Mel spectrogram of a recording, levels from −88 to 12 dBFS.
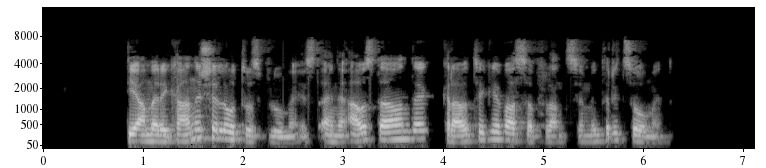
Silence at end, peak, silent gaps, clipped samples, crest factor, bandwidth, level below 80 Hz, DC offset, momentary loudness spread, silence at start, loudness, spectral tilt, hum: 0.9 s; 0 dBFS; 3.92-3.99 s; under 0.1%; 16 dB; 7.8 kHz; -58 dBFS; under 0.1%; 11 LU; 0.85 s; -17 LUFS; -5 dB/octave; none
